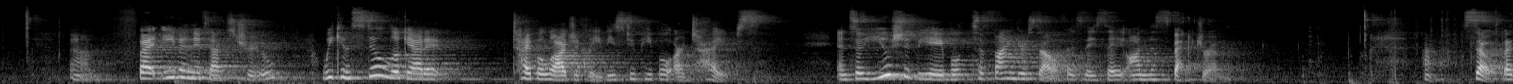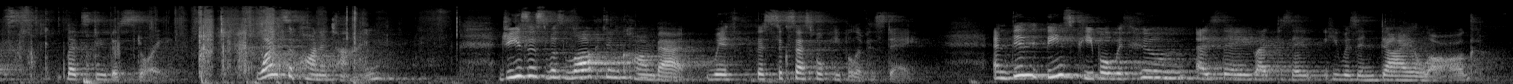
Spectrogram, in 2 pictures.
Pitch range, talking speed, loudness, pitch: 225-295 Hz, 140 wpm, -22 LUFS, 250 Hz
